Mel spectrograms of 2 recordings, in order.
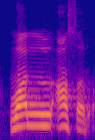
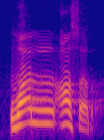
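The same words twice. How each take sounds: First: The final consonant is held with no vowel after. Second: A short vowel is added after the final consonant. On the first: The recitation stops at this word. "ketika sukun" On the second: The recitation continues into the next word. "Atau kita wasalkan"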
